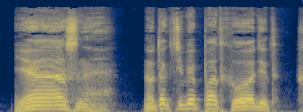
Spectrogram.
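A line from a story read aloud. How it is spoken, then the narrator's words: Grunting. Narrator (Russian): хмыкнул Митрич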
